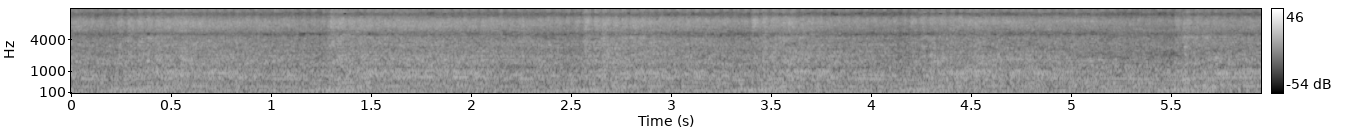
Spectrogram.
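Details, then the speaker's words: Simplicity Prestige mower with 27 hp Briggs & Stratton V-twin, original Nikki carburetor, before carb replacement: uneven running with irregular pops breaking through the exhaust; backfiring and popping from the faulty carburetor. "I'm gonna go ahead and run the mower itself so you can hear how it's backfiring and popping."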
